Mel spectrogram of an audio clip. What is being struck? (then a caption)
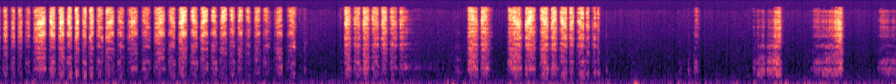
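Felt marker on a paper book page. A large twin-tip marker rubs back and forth on a page of a spiral paper coloring book resting on a wooden desk, filling in green areas while fingers with dark nails hold the book's edge. Rapid, bright, scratchy strokes run densely for the first five seconds, then return in separate bursts with quieter pauses between. A faint steady low hum sits underneath throughout.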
